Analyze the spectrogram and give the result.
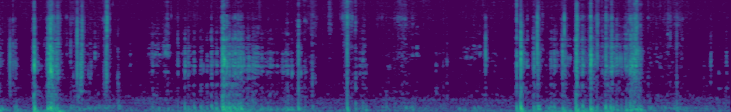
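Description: A metal utility blade shaves and scrapes the sides of a solid white Oscar de la Renta bar soap, which narrows as it is carved. Short, crisp scraping and crunchy cuts come in bursts over a soft, low rumble, with brief quieter gaps between strokes.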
